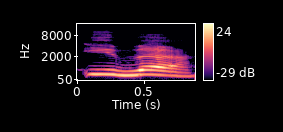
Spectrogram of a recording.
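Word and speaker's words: إِذَا: Di situ idza, ya, hati-hati i-nya jelaskan jangan sampai keseret. Idza. Jadi za, huruf za pengucapannya yaitu ujung lidahnya harus digigit.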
